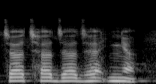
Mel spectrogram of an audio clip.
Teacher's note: च छ ज झ ञ ये किस वर्ग के अंतर्गत आते हैं तो तालू के अंतर्गत आते हैं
